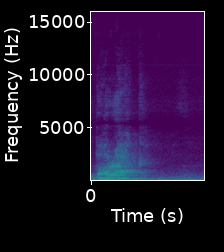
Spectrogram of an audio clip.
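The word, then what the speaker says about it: בָּרַךְ: Yes, Barak. Yes, that's the way it's pronounced in the Hebrew.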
